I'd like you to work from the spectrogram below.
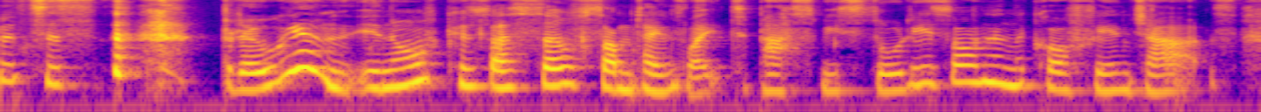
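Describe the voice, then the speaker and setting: Ordinary pitch variation and big swings in loudness. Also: woman, fairly high pitch for a woman, moderate pace. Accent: Scottish. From Scotland. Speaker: spiritual channel host, clairvoyant. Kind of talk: casual chat. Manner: informal, hesitant with fillers.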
